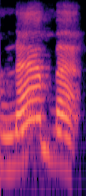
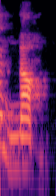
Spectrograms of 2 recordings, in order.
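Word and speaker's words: numb: से बन गया अ, और ये बी साइलेंट, तो नम, ये हो गया नम।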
